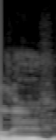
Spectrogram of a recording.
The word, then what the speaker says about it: Louvre: It's the Louvre. How That's do you fine. fucking say that shit? Louvre. But Yeah. just don't. We're not French. Yeah, Louvre, yeah.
